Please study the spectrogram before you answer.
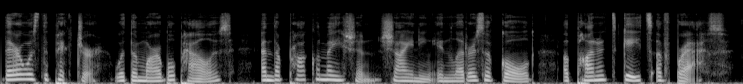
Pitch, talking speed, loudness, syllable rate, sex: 180 Hz, 170 wpm, -20 LUFS, 5.3 syllables/s, female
